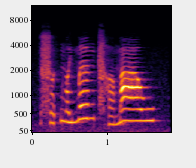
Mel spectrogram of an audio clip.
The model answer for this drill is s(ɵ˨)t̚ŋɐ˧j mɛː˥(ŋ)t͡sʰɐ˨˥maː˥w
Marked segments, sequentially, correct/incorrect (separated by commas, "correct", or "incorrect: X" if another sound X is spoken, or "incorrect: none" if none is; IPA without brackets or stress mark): incorrect: ɵ˨˥, correct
